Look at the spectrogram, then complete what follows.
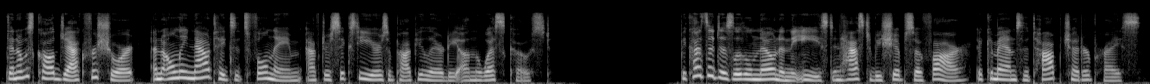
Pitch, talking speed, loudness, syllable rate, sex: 225 Hz, 230 wpm, -19 LUFS, 6.1 syllables/s, female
